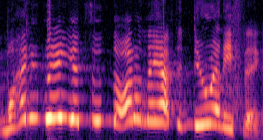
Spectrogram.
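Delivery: put-on high-pitched, tearful child's protest; mock crying whine. Eight-year-old complaining to mom about the younger kids, mock-crying whine. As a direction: whine it high like an upset kid. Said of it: "I'm, like, crying. I'm like".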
